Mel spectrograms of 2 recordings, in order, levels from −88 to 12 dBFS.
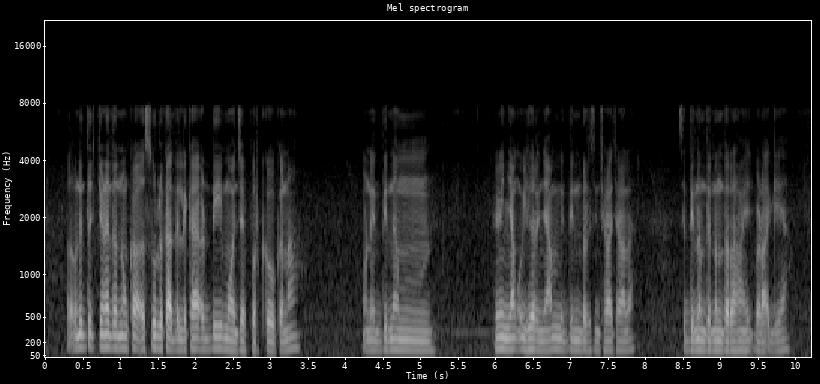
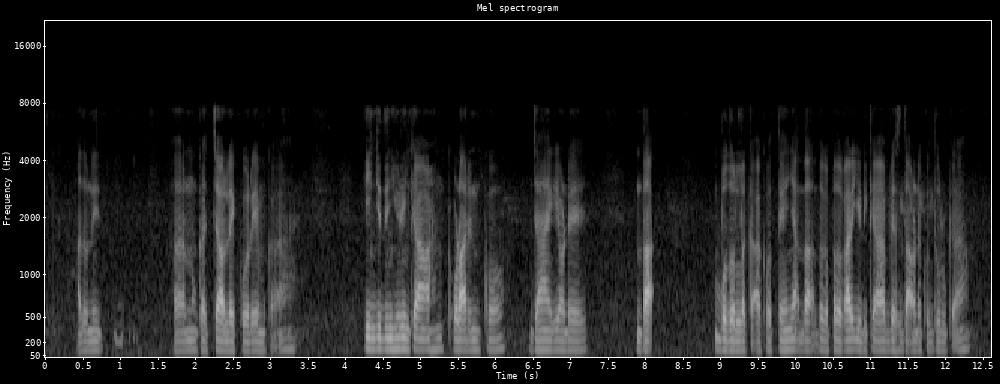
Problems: none marked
